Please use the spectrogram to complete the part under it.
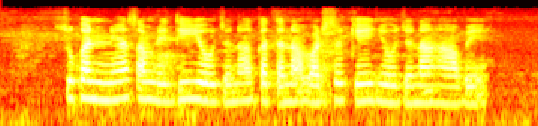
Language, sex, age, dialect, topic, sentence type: Chhattisgarhi, female, 60-100, Central, banking, question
